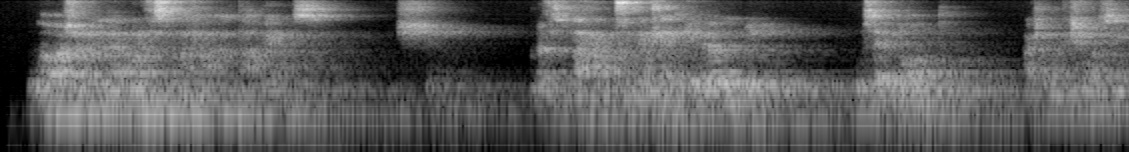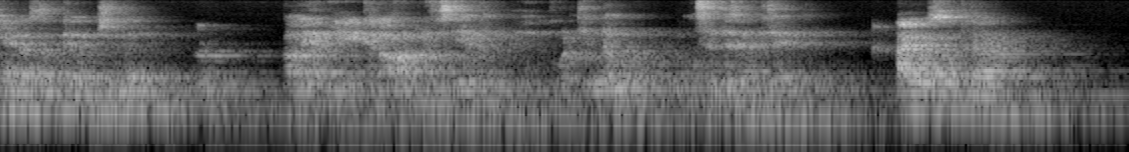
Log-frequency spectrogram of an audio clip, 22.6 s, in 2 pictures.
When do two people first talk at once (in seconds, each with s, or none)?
none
